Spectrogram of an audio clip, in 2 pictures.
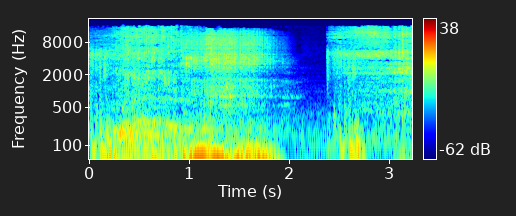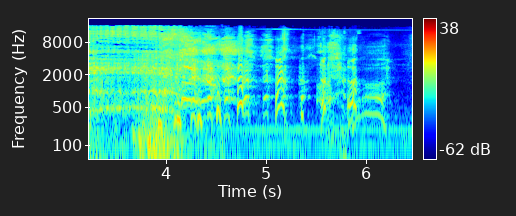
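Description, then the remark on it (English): A deep, loud monstrous roar rumbles for about two seconds, followed after a brief gap by a run of snarling growls and yelps that rise and fall in pitch, from three werewolves encircling and approaching. “And with your dark vision, you can see that there are three werewolves beginning to encircle you and come after you.”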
